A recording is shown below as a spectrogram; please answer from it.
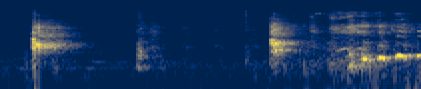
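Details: Pet dog Bentley reacts to fart sounds with three loud, sharp barks spaced about a second apart, the last trailing into a rough, whining tail.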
